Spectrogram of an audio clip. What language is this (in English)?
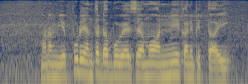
Telugu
